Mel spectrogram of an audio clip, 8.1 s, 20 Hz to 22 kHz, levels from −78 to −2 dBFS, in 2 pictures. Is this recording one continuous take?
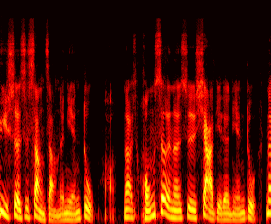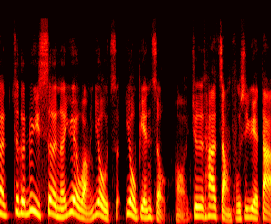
no; 1 cut; at 3.9 s

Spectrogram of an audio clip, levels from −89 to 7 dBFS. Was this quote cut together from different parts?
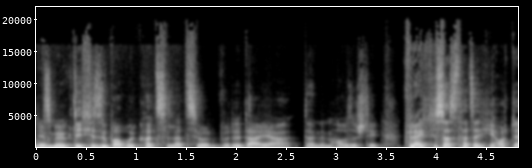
no; 0 cuts

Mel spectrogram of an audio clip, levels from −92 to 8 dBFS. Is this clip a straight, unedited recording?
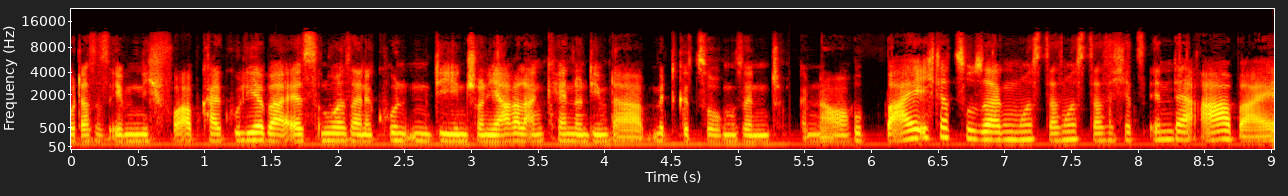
no; 3 cuts; at 1.9 s, 4.0 s, 7.4 s

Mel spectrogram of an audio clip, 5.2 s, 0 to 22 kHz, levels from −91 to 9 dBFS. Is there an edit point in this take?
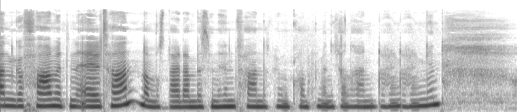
yes; 2 cuts; at 1.7 s, 4.0 s

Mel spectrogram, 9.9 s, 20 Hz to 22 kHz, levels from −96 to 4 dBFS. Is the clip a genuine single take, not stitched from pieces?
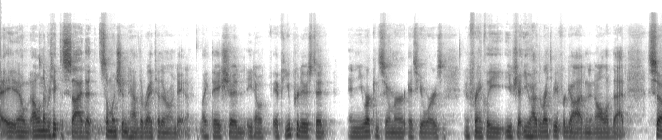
yes; 0 cuts

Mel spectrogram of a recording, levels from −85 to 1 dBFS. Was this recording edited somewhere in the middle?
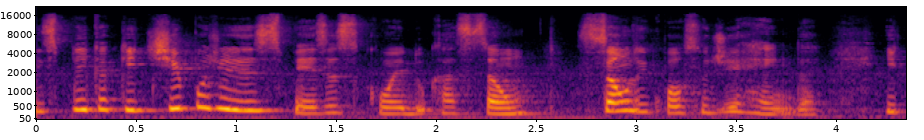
yes; 1 cut; at 3.0 s

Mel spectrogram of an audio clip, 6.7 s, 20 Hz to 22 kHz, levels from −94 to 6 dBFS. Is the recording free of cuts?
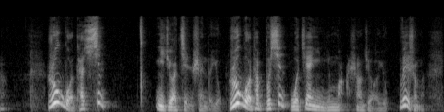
no; 1 cut; at 3.4 s

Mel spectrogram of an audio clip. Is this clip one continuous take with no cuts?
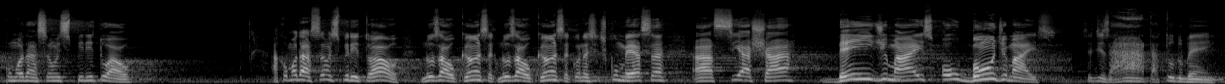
no; 2 cuts; at 5.0 s, 10.7 s

